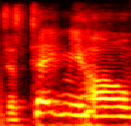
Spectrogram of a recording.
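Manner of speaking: put-on loud, high-pitched screaming. Retelling demanding a driver take them home: retelling own screaming. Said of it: "I started screaming at the guy".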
